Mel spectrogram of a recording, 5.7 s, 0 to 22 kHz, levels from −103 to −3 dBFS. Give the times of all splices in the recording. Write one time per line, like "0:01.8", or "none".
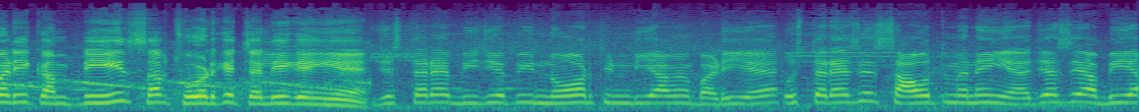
0:01.9
0:03.9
